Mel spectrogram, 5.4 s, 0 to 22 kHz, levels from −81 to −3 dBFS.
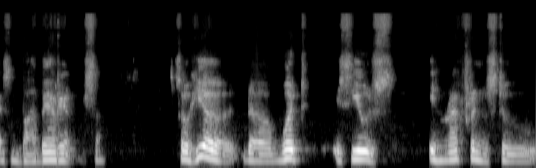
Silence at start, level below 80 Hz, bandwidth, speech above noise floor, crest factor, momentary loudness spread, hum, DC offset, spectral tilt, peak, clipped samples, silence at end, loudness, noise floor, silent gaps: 0 s; -72 dBFS; 16 kHz; 48 dB; 18 dB; 17 LU; none; under 0.1%; -6.5 dB/octave; -2 dBFS; under 0.1%; 0 s; -21 LUFS; -68 dBFS; none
